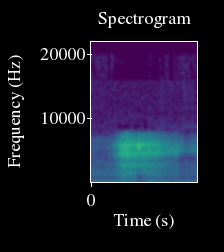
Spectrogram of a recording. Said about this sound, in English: we're going to start by taking a deep breath together. So let's inhale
